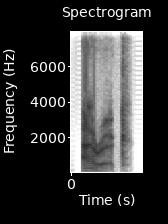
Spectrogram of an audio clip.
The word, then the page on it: arak: British English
